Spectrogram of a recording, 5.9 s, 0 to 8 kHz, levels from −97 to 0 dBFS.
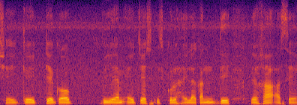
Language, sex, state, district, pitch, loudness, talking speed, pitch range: Bengali, male, Assam, Hailakandi, 110 Hz, -20 LUFS, 80 wpm, 105-115 Hz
